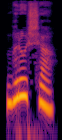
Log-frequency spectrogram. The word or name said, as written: ಭೃಶ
